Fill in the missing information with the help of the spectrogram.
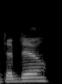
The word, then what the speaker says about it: Debdale: In the book, it feels like between Catholicism and Protestantism, with Dee on the one side and Debdale, am I saying his name right? Debdale? – Mm-hmm.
